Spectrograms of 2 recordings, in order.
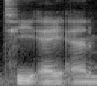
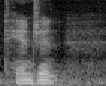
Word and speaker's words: tangent: the tangent which is abbreviated T an but again don't say tan just say tangent the tangent compares the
